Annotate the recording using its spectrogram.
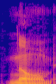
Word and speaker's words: GNOME: Sounds like gnome, N-O-M-E. But the GNU Network Object Model Environment, i.e. GNOME, is officially pronounced GNOME out of deference to GNUs, not Unix, G-N-U, which started the whole hard G thing.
